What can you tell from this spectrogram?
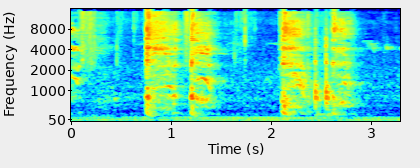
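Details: Staged, acted cough: about five short, sharp coughs in two quick runs, with faint room noise behind.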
